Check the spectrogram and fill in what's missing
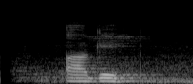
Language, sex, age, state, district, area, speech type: Hindi, male, 18-30, Madhya Pradesh, Hoshangabad, urban, read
